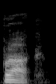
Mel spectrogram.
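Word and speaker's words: Brokk: wisdom and eloquence quence Brock pronounced Brock a dwarf bver o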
